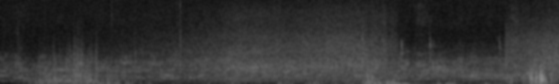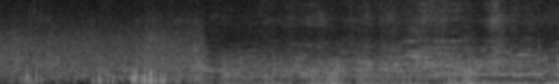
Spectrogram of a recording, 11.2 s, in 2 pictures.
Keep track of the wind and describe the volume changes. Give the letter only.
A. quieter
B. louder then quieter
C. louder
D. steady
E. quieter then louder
C.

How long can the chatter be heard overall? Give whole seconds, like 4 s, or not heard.
11 s.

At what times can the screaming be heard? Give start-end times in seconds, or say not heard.
not heard.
